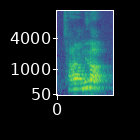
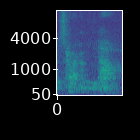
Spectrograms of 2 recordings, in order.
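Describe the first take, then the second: First: It is said curtly, in a flat blunt tone. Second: It is said softly, with deep heartfelt emotion. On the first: The words carry no real feeling. The speaker calls it wrong. "이렇게 퉁명스럽게" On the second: The love is passed from heart to heart. The speaker calls it right. "성숙하고 감동이 있고 때로는 가슴이 뭉클하고"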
